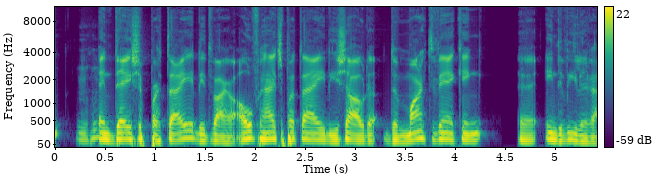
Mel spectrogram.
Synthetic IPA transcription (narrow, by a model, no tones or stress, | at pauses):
ɛndejzəpɑɹtɛjəndɪtʋaːrə̰ʔowvəɹɦɛjtspɑɹtɛjədizɑwdədəmɑɹk̚tʋɛɹkɪŋ | ɪndəʋilərɛ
